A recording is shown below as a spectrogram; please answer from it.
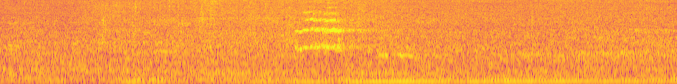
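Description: A car passes by on a street in Charleston, South Carolina, its engine hum rising into a steady close drone with a faint high squeal, loud against the street background.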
